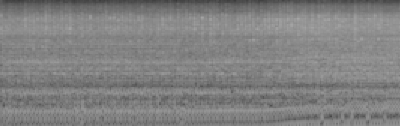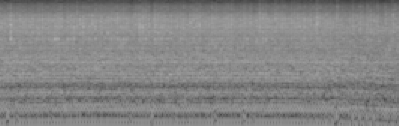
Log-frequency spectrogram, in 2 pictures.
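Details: Poulan mud mower's single-cylinder engine running on choke just after starting, with an uneven, stumbling beat, skipped pulses and some popping. The misfire is thought to need servicing; cause unconfirmed.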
